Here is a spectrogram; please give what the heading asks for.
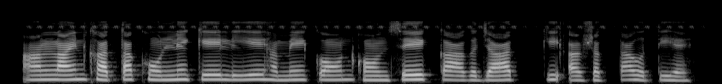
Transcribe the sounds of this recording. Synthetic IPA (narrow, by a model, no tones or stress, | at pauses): ɔːnlaːɪnkʰaːt̪akʰoːlnekelieɦɐmẽkɔːnkɔːnsekaːɡd͡ʒaːt̪̚kiʔaːʋəʃək̚t̪aɦoːt̪iɦɛː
